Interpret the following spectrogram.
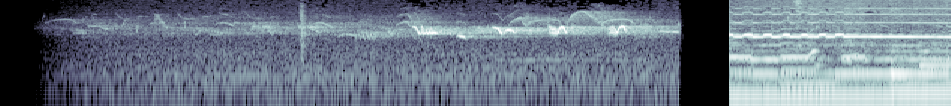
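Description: Birds chirping and whistling, fading in and growing louder, cut off suddenly after about four and a half seconds; after a short silence, background music with a flute melody begins near the end.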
